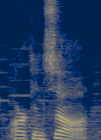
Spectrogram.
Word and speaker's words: Arkansas: Arkansas but it's pronounced Arkansas you have the French to blame for this apparently it's actually somewhat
